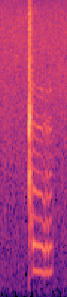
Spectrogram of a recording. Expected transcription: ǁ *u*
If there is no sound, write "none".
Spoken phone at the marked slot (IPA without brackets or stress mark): ʉ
